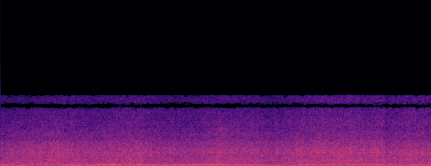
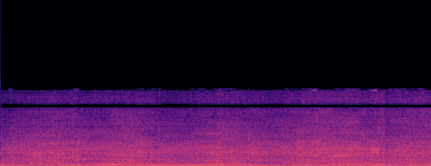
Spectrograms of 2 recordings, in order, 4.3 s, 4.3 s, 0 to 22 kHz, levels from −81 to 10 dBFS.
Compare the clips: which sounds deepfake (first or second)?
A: second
